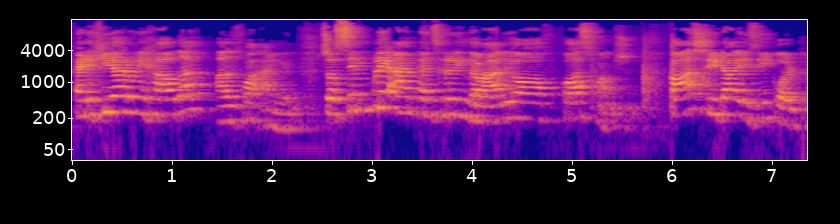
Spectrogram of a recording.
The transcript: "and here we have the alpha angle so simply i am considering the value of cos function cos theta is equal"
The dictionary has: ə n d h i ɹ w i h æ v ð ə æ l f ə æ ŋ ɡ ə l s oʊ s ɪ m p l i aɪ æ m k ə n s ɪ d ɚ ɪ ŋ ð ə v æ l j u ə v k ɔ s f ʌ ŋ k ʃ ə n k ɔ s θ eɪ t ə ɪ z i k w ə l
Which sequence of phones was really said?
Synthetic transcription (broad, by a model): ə n d h i ɹ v i h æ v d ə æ l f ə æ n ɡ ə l s oʊ s ɪ m p l i aɪ m k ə n s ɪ d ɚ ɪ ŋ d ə v æ l j u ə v k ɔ s f ʌ ŋ k ʃ ə n k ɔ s s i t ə ɪ z i k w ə l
